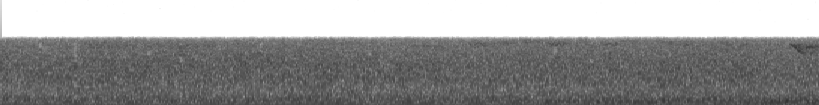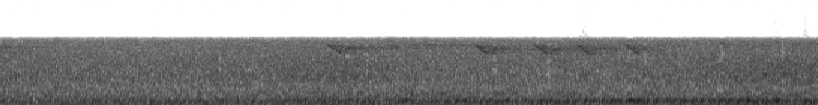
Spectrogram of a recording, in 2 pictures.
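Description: Birds chirping over a steady outdoor hiss: one short call about halfway through, then a quick run of four or five chirps near the end. A low rumble swells through the second half.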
